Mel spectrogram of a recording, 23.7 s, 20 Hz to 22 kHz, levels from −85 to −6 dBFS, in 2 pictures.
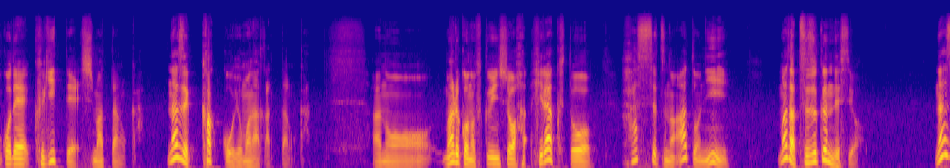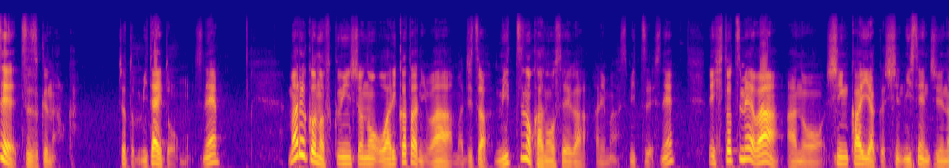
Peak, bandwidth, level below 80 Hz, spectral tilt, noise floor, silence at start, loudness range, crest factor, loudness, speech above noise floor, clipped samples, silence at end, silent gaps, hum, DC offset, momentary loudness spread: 0 dBFS; 15 kHz; -50 dBFS; -5.5 dB/octave; -62 dBFS; 0.05 s; 5 LU; 20 dB; -19 LUFS; 43 dB; under 0.1%; 0 s; none; none; under 0.1%; 15 LU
